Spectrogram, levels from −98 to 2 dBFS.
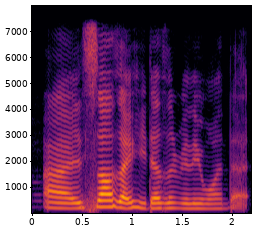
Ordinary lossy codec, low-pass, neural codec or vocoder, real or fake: none; 7.2 kHz; codec, 44.1 kHz, 7.8 kbps, Pupu-Codec; fake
